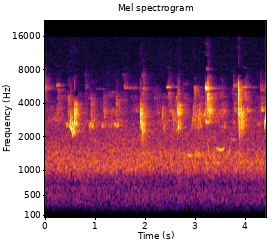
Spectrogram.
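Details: Juvenile Grey Butcherbird in a garden it has taken as territory, drinking at a fountain and answering other territorial calls, gives short, bright mid-to-high notes at irregular half-second intervals over a steady high hiss.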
